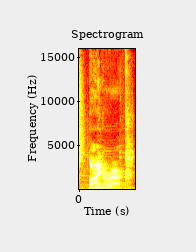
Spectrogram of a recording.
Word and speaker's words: Spinarak: It's Spinarak, not Spin. Rack.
